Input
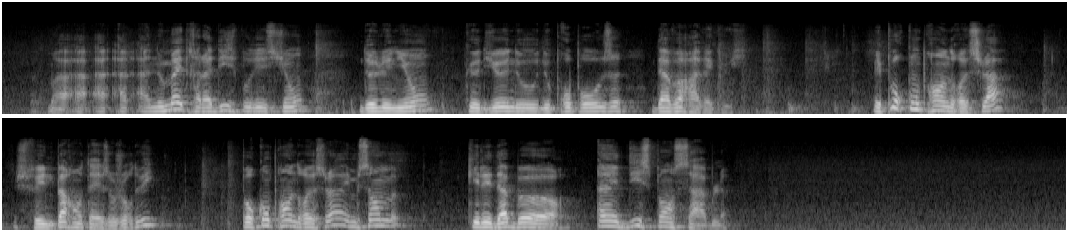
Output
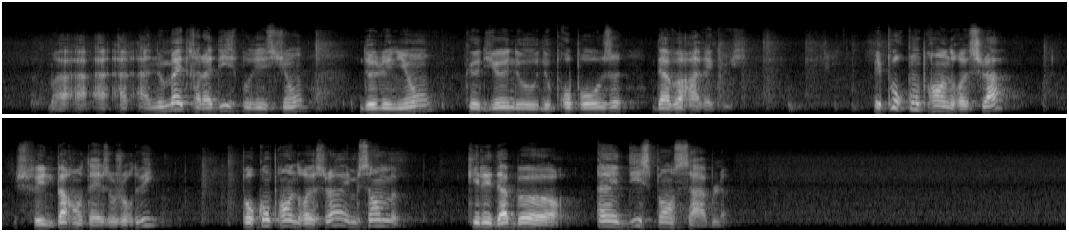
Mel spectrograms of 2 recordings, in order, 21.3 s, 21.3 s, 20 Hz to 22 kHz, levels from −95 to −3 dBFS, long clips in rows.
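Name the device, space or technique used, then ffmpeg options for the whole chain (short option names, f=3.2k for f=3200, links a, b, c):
phone speaker on a table: -af "highpass=f=400:w=0.5412,highpass=f=400:w=1.3066,equalizer=f=510:t=q:w=4:g=-7,equalizer=f=790:t=q:w=4:g=-4,equalizer=f=1.9k:t=q:w=4:g=-4,equalizer=f=2.8k:t=q:w=4:g=4,equalizer=f=4.9k:t=q:w=4:g=4,lowpass=f=7k:w=0.5412,lowpass=f=7k:w=1.3066"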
